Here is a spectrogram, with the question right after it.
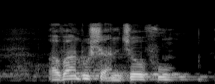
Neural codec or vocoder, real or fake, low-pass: none; real; 7.2 kHz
